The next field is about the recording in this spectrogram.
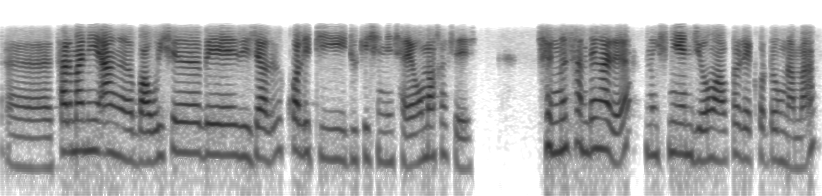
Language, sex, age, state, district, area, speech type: Bodo, female, 30-45, Assam, Kokrajhar, rural, conversation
